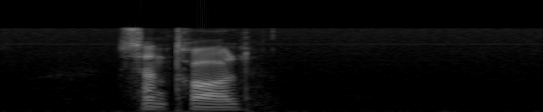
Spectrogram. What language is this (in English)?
Norwegian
